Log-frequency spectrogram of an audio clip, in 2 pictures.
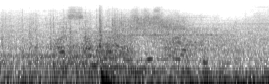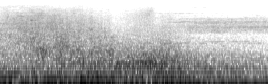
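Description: A structure in the game shatters with a loud burst.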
